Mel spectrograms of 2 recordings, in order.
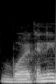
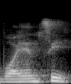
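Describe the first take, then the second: First: The word ends with a 'kni' sound. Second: The word ends with an 'nsi' sound. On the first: The speaker calls it wrong. "बॉयकनी नहीं" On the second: The speaker calls it right. "बॉयंसी क्या पढ़ेगा"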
